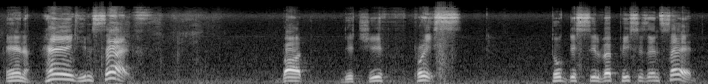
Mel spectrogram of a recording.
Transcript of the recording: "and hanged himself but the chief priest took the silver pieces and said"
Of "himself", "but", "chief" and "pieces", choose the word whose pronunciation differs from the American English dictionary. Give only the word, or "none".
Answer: none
